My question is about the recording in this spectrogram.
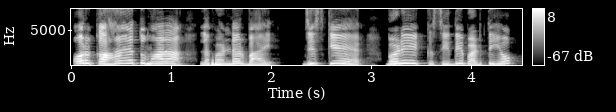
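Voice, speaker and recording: A woman voices a hot-tempered husband in a family drama. He shouts in anger, his tone bright and raised. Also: extremely high pitch, normal speed, pitched above the performer's own voice. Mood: furious. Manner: shouting, furious. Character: angry husband, adult man, hot-tempered.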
